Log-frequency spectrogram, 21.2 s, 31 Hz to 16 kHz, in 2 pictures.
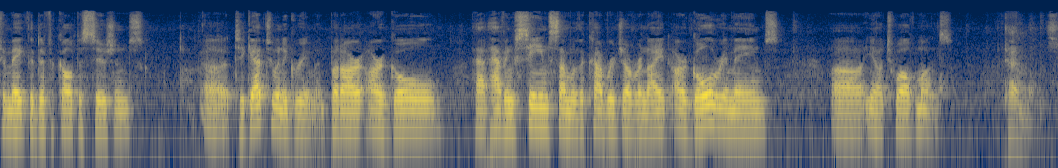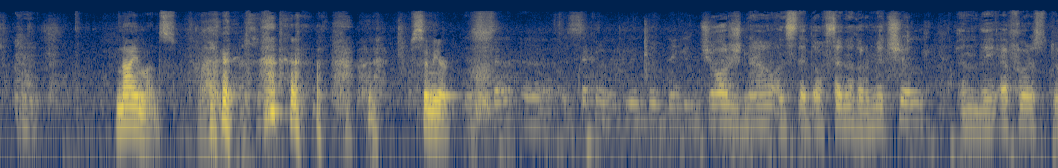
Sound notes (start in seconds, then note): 12.5 laughter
